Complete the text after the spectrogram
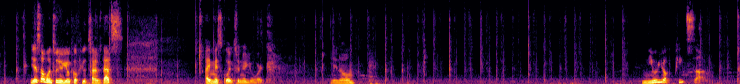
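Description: Playing cards riffle and flick as a woman shuffles them.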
